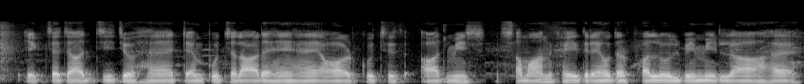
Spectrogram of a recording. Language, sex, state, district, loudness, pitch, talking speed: Hindi, male, Bihar, Araria, -16 LUFS, 95 Hz, 165 wpm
